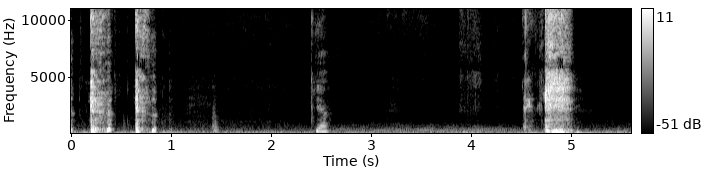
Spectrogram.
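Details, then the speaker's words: Three sharp, explosive bursts in quick succession from an adult sick and exposed to heavy dust, who also wheezes on exhale, while sitting, in a continuing run of sneezes: sneezing fit. "um oh I feel more that definitely feels like I'm gonna sneeze again"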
